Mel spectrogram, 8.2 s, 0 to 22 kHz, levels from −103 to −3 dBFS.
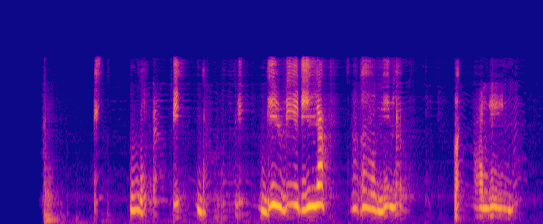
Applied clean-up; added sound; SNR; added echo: neural mask model DeepFilterNet 3.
